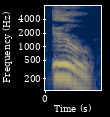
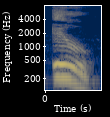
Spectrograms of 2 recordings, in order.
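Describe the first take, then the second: First: The vowel sounds like ih, as in ill. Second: The same.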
